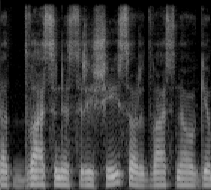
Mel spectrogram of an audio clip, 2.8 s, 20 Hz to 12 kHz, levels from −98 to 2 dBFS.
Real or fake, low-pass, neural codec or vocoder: fake; 10.8 kHz; vocoder, 44.1 kHz, 128 mel bands every 256 samples, BigVGAN v2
